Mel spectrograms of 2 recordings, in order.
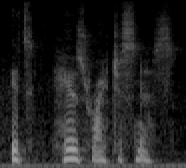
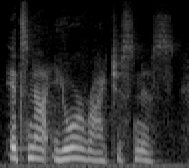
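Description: First: "his" set apart, slow and softer; hushed, deliberate weight on "his"; stress on HIS. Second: "your" leaned on, slow and firm; measured rebuke with weight on "your"; stress on YOUR. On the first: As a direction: slowly correct it, leaning on "his". Contrasts his with your. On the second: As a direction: slowly deny it, pointing up "your". Contrasts your with his. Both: Retold or imitated.

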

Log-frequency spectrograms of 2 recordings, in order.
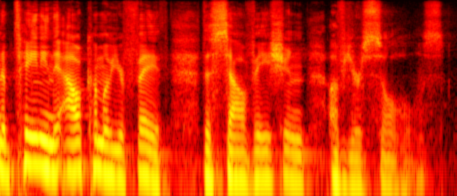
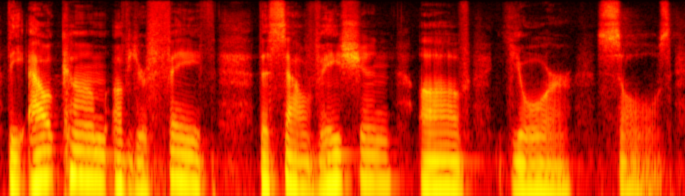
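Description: First: Said in the usual way. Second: Slow, low, hushed scripture reading; soft and weighty, with pauses between phrases; deliberate rereading. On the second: Shown as a demonstration. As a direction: read it again slowly, letting each phrase sink in. Verse reread slowly for weight.

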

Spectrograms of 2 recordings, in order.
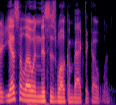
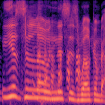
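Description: First: Said in the usual way. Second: Pitched-up parody of the host saying Yes, hello; hammed-up imitation of the video host; mocking the host's greeting. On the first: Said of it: "I think he's saying". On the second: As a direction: squeak out his greeting high. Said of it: "This guy just has a crazy voice".

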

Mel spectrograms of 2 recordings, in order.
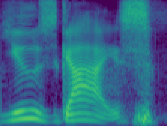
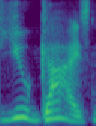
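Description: First: "use guys", with a z ending "use", slow; regional "youse". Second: Said in the usual way. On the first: Shown as a demonstration. Preacher contrasting local phrase with his own, slow "use guys". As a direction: stretch out "use guys" as "yooz guys". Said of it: "not use guys". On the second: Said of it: "I thought it was you guys".

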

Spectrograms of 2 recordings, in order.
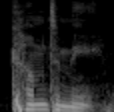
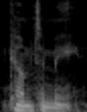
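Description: First: Soft, tender call; gentle invitation. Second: Softer, tender come to me; softer invitation. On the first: Pastor voicing Jesus to the weary, softly tender. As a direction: invite them in quietly. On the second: Pastor repeating Jesus' call, even softer and tender. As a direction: draw them close softly. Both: Acted.

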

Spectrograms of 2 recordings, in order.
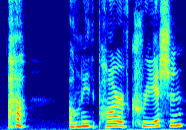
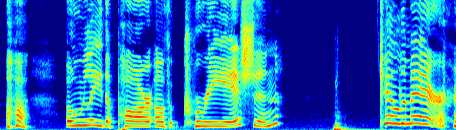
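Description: First: Lightly reprised villain line; a milder, higher echo of an evil overlord; Dark Lord. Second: Drawn-out villainous line rising to a yelled order; grand, loud evil overlord erupting; Dark Lord. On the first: Retold or imitated. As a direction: quote the villain with a touch of menace. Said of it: "Like in the Dark Lord". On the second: Acted. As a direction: boom it like an outraged dark lord. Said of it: "And the Dark Lord goes".

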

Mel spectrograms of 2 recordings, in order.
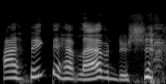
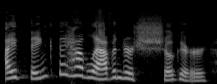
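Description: First: Teasing Midwest accent imitation, laughing. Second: Said in a Midwest accent; casual Midwest accent slip. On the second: Real, not acted. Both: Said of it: "I just said that with a Midwest accent".

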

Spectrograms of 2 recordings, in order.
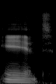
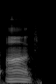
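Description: First: Aunt said with a flat "a", like ant. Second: Aunt said with a broad "ah" vowel, ahnt. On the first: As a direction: say aunt to rhyme with pant. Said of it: "But I think the proper way is aunt". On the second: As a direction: say aunt with an open "ah", not like ant. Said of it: "the proper way is aunt because there's a U in it". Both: Shown as a demonstration.

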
